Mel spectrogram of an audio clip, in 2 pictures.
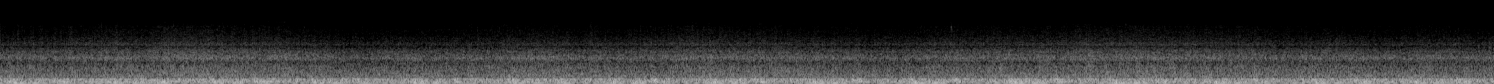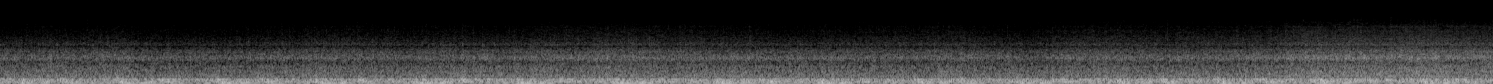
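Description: Heavy rain with big drops pounding steadily on a car's roof and windshield, heard from inside the cabin as an even rush with a deep low rumble.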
